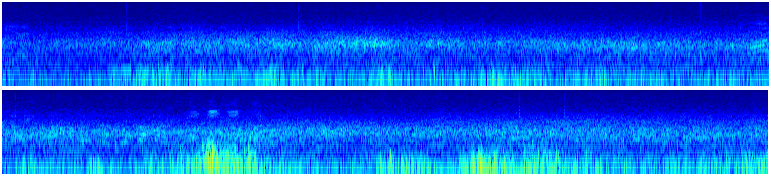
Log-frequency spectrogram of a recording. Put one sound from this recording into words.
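Wind blusters outdoors, gusting now and then.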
